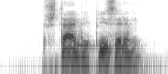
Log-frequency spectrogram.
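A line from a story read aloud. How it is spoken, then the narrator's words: Cheerful matching reply. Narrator (Russian): весело в тон ей ответил Петя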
